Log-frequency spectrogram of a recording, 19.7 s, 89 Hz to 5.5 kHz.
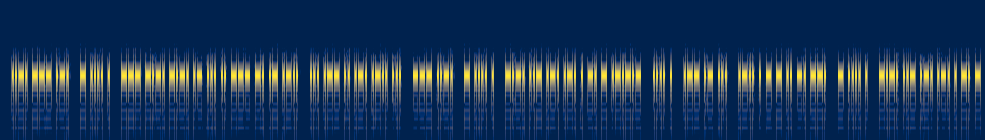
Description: Morse code, heard as a keyed tone, about 34 wpm, 600 Hz. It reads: FOR THE OCCASIONAL SWIRLS OF THE CURRENT. HE WAS LETTING THE CURRENT
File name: the old man and the sea / the old man and the sea 1 35wpm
